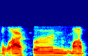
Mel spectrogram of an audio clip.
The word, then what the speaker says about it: Blackburn: Yeah, it's Joe Blackburn, probably Joseph on your screen. – Okay, and that last name is spelled B-L-A-C-K-B-U-R-N? – Yes.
